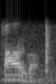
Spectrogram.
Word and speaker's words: Targum: white Jewish pronunciation says Targum. According to the Ethiopic, we say tergume, but most Ethiopians today will say tergum, but actually this is a gwe, tergum, right?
